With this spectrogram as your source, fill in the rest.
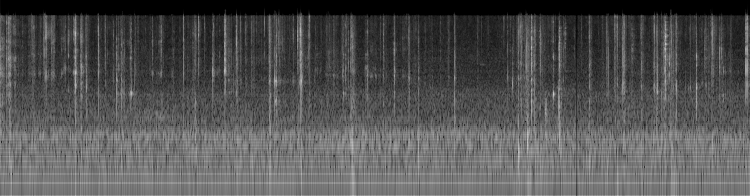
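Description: A metal blade scrapes a solid soap bar, mostly white with purple glitter edges, peeling off shavings. Quick, bright, crisp scraping strokes and soft crackles come in irregular bursts over a faint, steady low hum.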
